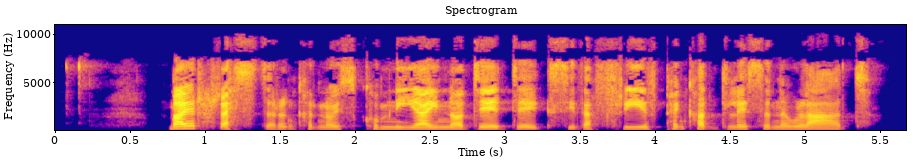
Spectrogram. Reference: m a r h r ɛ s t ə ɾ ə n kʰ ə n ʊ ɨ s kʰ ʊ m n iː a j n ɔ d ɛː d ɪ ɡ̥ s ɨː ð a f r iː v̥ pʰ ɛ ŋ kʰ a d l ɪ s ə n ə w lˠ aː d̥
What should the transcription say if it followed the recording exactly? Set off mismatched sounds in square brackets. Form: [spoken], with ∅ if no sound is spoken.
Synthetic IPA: m a r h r ɛ s t ə ɾ ə n kʰ ə n ʊ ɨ s kʰ ʊ m n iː a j n ɔ d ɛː d ɪ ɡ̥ s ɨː ð a f r iː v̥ pʰ ɛ ŋ kʰ a d l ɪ s ə n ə w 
